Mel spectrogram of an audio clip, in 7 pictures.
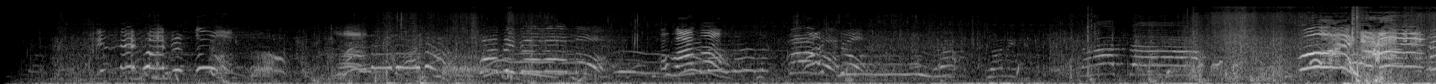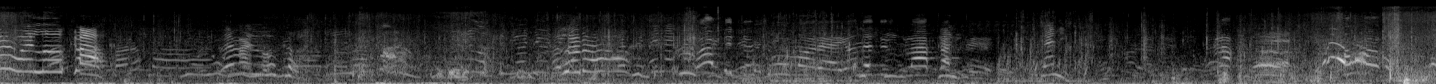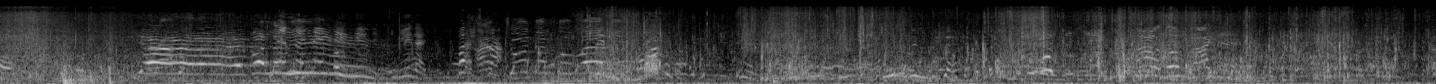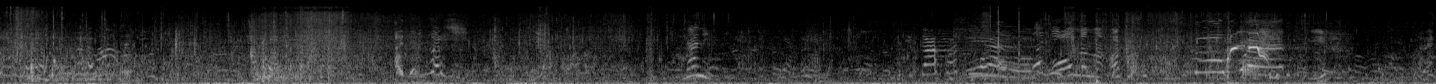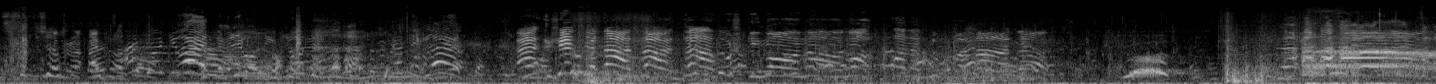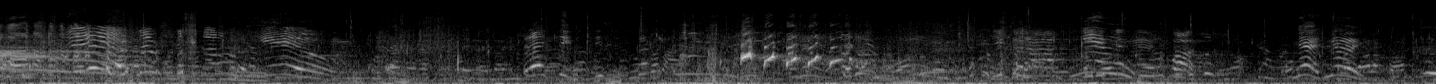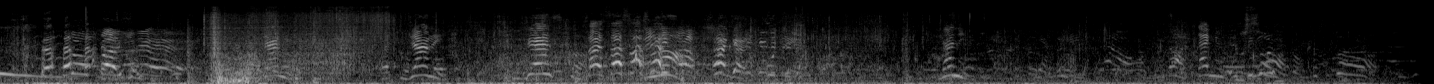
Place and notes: Children playing and swimming in the small port of the Island of Rava, Croatia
